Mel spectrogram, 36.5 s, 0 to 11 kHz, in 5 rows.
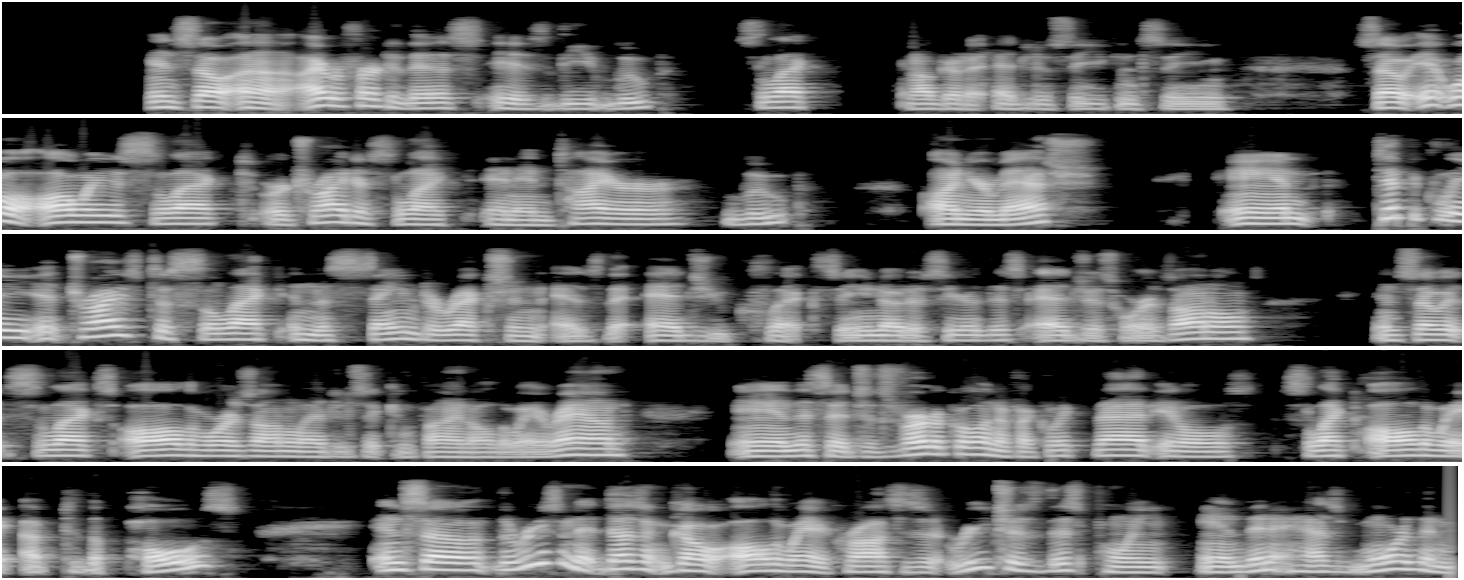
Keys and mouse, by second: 9.4 alt+click, 10.5-11.7 middle drag, 20.9 alt+click, 22.1 middle click, 23.9 middle click, 26.4 alt+click, 27.3 middle click, 32.3 middle click, 33.5 middle click.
